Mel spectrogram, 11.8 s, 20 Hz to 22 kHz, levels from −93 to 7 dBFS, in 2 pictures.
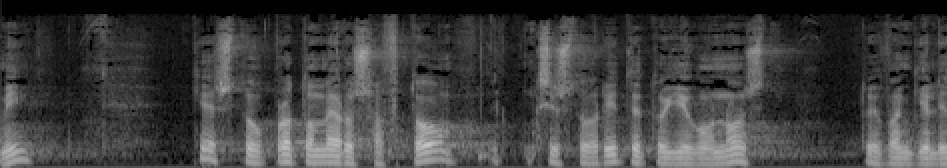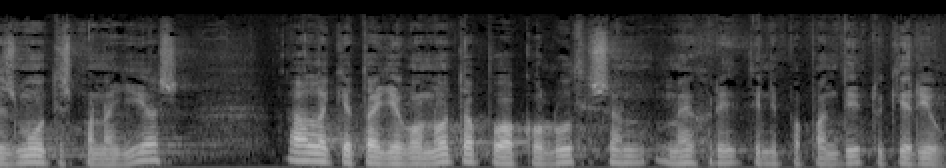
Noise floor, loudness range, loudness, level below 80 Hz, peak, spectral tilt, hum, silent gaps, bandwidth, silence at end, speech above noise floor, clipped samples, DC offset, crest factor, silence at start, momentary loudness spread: -55 dBFS; 4 LU; -29 LUFS; -66 dBFS; -10 dBFS; -4 dB/octave; none; none; 16 kHz; 0 s; 26 dB; under 0.1%; under 0.1%; 20 dB; 0 s; 12 LU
